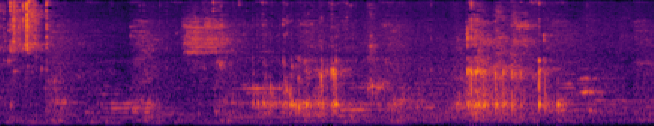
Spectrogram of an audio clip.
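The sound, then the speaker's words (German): Wet slurping of a drink in two main bursts, with gurgling, sucking noises and short pauses between them, fairly loud and with no one speaking. “Ich schlürfe.”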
